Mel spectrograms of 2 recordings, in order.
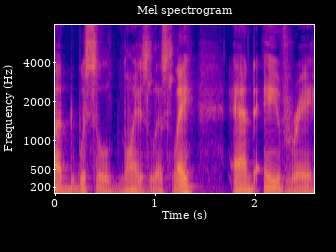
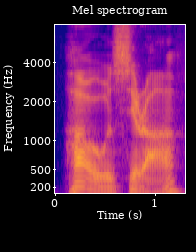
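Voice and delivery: slow, loud, haughty challenge; dark displeasure; 8 dB louder, slower than usual. A narrator's reading. Avery rounds on Blood for interrupting, loud indignation. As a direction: demand it with a darkened brow. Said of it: "Avery's brow was dark".

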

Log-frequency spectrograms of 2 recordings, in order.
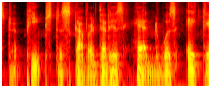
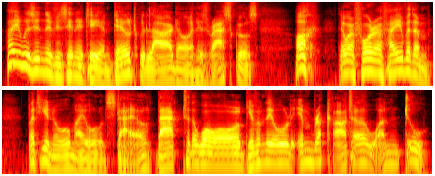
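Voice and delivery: loud, higher, breezy bragging; careless boast; 8 semitones higher, 7 dB louder than usual. A narrator's reading. Blood recounting his fight to Avery, carelessly boastful. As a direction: brag as if it were routine. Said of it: "he added carelessly".

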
